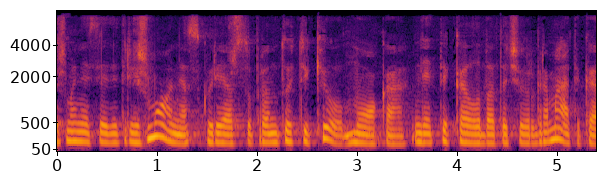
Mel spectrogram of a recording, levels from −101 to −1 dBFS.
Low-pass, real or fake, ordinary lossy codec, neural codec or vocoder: 7.2 kHz; real; AAC, 32 kbps; none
